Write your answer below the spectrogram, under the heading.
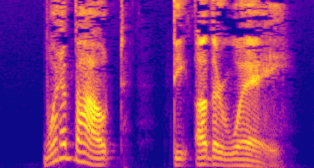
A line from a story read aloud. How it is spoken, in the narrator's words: said slowly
